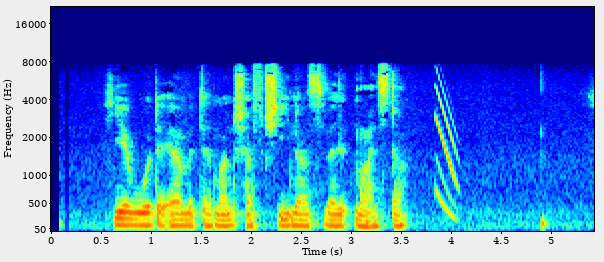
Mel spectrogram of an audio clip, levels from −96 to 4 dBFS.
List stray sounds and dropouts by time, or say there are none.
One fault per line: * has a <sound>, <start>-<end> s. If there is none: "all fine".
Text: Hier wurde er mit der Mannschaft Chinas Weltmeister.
* has a chirp, 3.8-4.1 s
